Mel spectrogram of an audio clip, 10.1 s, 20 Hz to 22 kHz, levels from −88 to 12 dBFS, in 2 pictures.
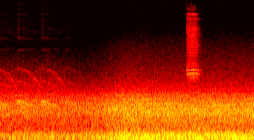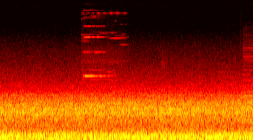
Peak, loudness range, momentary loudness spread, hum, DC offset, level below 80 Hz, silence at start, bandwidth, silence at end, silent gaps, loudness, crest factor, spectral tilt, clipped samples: -2 dBFS; 3 LU; 8 LU; none; under 0.1%; -20 dBFS; 0 s; 16 kHz; 0 s; none; -18 LUFS; 14 dB; -7.5 dB/octave; under 0.1%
